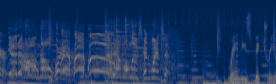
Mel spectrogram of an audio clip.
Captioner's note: laugh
